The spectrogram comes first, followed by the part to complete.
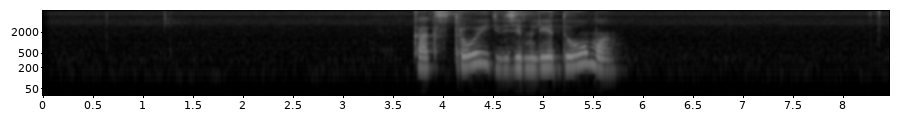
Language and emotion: Russian, neutral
